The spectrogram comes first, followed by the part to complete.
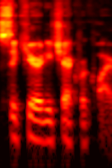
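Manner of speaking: ordinary talk, nothing marked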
